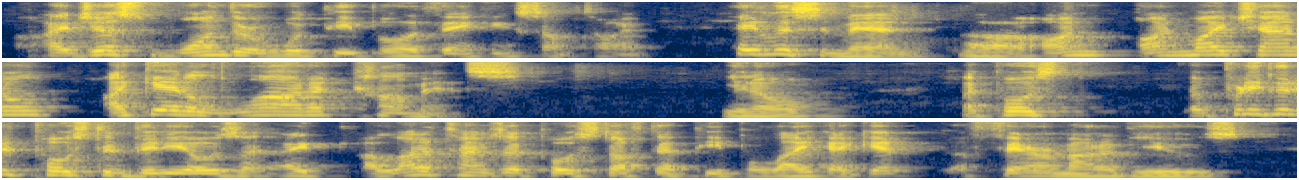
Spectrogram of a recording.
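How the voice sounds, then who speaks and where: A man with a strong New York accent, fairly high pitch, lively intonation and a fairly quick pace. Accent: thick New York. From New York, Long Island. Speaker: YouTuber, live streamer. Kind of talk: casual live stream chat. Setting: driving in a car.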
